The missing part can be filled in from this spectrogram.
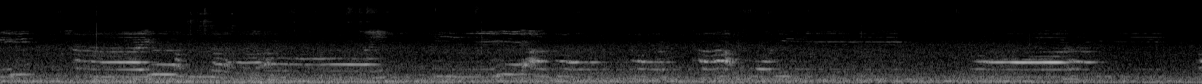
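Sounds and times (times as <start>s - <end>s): high voice singing held notes: 0.0s - 12.0s.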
